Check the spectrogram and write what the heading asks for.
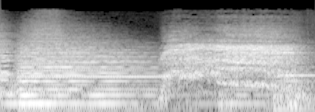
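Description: A horse neighs loudly, a long shrill whinny with a bright harmonic stack, then breaks into a rougher, noisier second whinny that carries on for a couple of seconds.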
